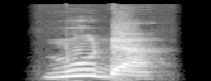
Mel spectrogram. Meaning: term, period (of time)
- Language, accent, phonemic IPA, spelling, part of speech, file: Swahili, Kenya, /ˈmu.ɗɑ/, muda, noun, Sw-ke-muda.flac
